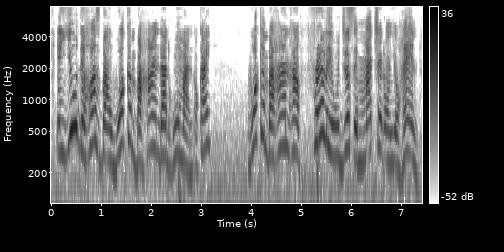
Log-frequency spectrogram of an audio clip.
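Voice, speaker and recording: Passionate high-voiced woman vlogger. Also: pushed and bright. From Africa. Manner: passionate, emphatic, keeps adding "okay?". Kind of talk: opinionated talk to camera.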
